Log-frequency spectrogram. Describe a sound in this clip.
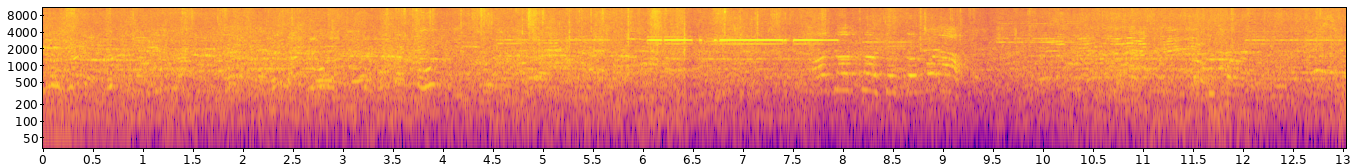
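Many men and women chatter and call out all around outdoors.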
